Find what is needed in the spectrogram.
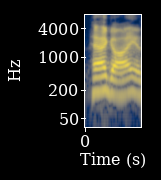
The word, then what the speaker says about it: Haggai: And the book of Haggai, some call it Haggai. It's okay, everyone has a right to be wrong. Haggai is the phonetic pronunciation, we'll go with that today. You can pronounce it differently.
